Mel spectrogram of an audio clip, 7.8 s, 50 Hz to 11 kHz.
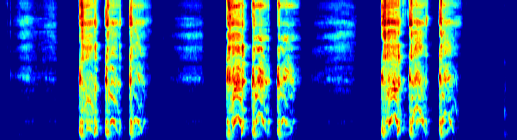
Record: {"three_cough_length": "7.8 s", "three_cough_amplitude": 32768, "three_cough_signal_mean_std_ratio": 0.42, "survey_phase": "alpha (2021-03-01 to 2021-08-12)", "age": "65+", "gender": "Male", "wearing_mask": "No", "symptom_none": true, "smoker_status": "Never smoked", "respiratory_condition_asthma": false, "respiratory_condition_other": false, "recruitment_source": "REACT", "submission_delay": "3 days", "covid_test_result": "Negative", "covid_test_method": "RT-qPCR"}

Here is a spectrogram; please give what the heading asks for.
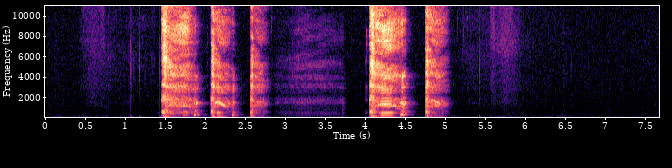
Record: {"three_cough_length": "7.7 s", "three_cough_amplitude": 6575, "three_cough_signal_mean_std_ratio": 0.33, "survey_phase": "beta (2021-08-13 to 2022-03-07)", "age": "18-44", "gender": "Female", "wearing_mask": "No", "symptom_sore_throat": true, "smoker_status": "Current smoker (e-cigarettes or vapes only)", "respiratory_condition_asthma": false, "respiratory_condition_other": false, "recruitment_source": "REACT", "submission_delay": "1 day", "covid_test_result": "Positive", "covid_test_method": "RT-qPCR", "covid_ct_value": 36.0, "covid_ct_gene": "N gene", "influenza_a_test_result": "Negative", "influenza_b_test_result": "Negative"}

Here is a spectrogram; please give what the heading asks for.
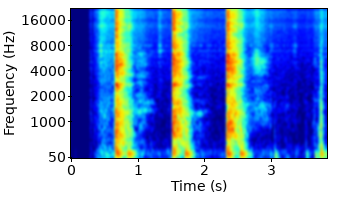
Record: {"three_cough_length": "3.8 s", "three_cough_amplitude": 27384, "three_cough_signal_mean_std_ratio": 0.33, "survey_phase": "beta (2021-08-13 to 2022-03-07)", "age": "45-64", "gender": "Male", "wearing_mask": "No", "symptom_cough_any": true, "symptom_runny_or_blocked_nose": true, "smoker_status": "Never smoked", "respiratory_condition_asthma": false, "respiratory_condition_other": false, "recruitment_source": "REACT", "submission_delay": "1 day", "covid_test_result": "Negative", "covid_test_method": "RT-qPCR", "influenza_a_test_result": "Unknown/Void", "influenza_b_test_result": "Unknown/Void"}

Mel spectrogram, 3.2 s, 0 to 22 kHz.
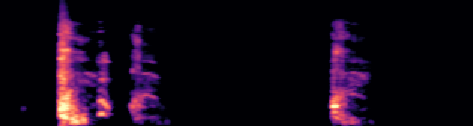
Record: {"cough_length": "3.2 s", "cough_amplitude": 32768, "cough_signal_mean_std_ratio": 0.25, "survey_phase": "beta (2021-08-13 to 2022-03-07)", "age": "18-44", "gender": "Female", "wearing_mask": "No", "symptom_cough_any": true, "symptom_onset": "8 days", "smoker_status": "Never smoked", "respiratory_condition_asthma": false, "respiratory_condition_other": false, "recruitment_source": "REACT", "submission_delay": "2 days", "covid_test_result": "Negative", "covid_test_method": "RT-qPCR", "influenza_a_test_result": "Unknown/Void", "influenza_b_test_result": "Unknown/Void"}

